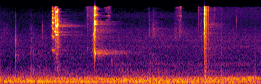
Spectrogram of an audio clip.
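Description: A metal lighter clicks open and is struck.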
